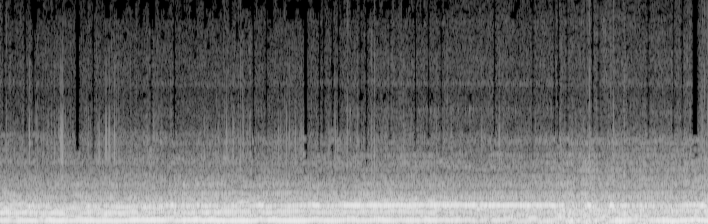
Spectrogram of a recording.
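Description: Rally car's engine pulling at high, nearly steady revs, heard from inside the cabin, its note holding almost level throughout.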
